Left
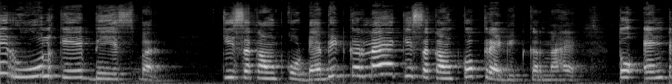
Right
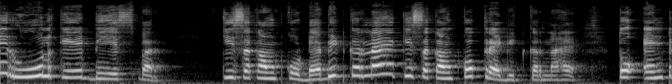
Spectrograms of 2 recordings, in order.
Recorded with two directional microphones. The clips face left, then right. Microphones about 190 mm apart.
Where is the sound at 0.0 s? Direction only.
40° right (ahead or behind).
